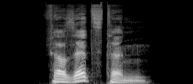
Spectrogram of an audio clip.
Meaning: inflection of versetzt: 1. strong genitive masculine/neuter singular 2. weak/mixed genitive/dative all-gender singular 3. strong/weak/mixed accusative masculine singular 4. strong dative plural
- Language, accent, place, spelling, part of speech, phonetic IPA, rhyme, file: German, Germany, Berlin, versetzten, adjective / verb, [fɛɐ̯ˈzɛt͡stn̩], -ɛt͡stn̩, De-versetzten.ogg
